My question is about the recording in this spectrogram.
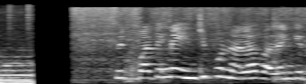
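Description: A moment of background music cuts off, and after a brief silence ground masala paste sizzles as it fries in oil while a wooden spatula stirs it through a nonstick pot. A wavering pitched sound rises and falls over the frying.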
